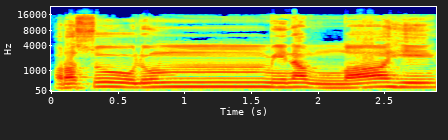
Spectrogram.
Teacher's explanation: تنوین نون ساکن کو تشدید والی میم سے ملا کر گنہ کے ساتھ پڑھیں گے، تو ہو جائے گا رسول من اللہ۔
